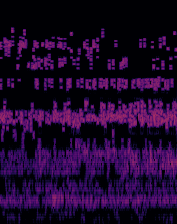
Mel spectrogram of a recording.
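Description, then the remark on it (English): A wild sprout, its leaves removed, being washed under water: a steady, hissing rush of running water with soft, uneven splashing and rubbing, constant in level throughout, with no voices. “Washing the sprout.”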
